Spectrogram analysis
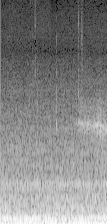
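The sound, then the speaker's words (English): Steady, low engine and road rumble inside a moving car, even and continuous throughout with no voices. “we like riding in the car, don't we?”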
